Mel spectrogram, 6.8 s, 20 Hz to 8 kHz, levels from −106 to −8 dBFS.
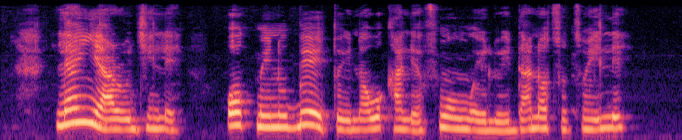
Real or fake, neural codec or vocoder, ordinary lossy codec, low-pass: real; none; none; 7.2 kHz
